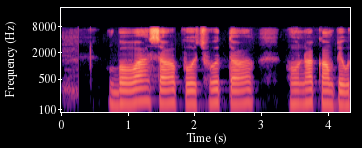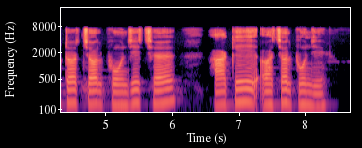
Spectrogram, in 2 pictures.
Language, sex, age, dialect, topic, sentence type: Maithili, male, 18-24, Bajjika, banking, statement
